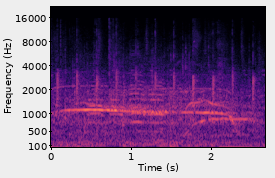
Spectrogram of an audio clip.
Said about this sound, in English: Clapping, a simple gesture repeated from balconies, rooftops and windows across the world to support those on the front lines of this pandemic.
